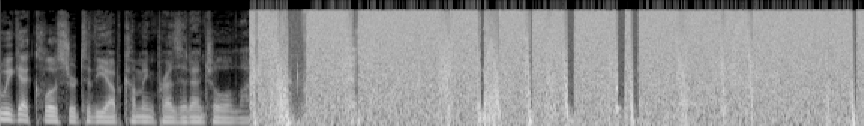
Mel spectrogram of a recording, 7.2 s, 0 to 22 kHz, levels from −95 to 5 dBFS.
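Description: Right after "to the upcoming presidential", at 2.08 s, the samples are built from the wrong bytes through to the end: each value gets assembled off by a byte or in swapped order, so the jittery low bits dominate and you get loud, harsh broadband noise.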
